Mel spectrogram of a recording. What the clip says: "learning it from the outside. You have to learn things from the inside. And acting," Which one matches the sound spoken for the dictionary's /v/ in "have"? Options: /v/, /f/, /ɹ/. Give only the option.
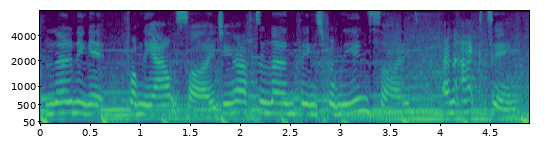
/f/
